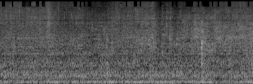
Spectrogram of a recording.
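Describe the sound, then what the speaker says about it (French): Carrots fry in a pan with a steady, close sizzle and faint crackle that holds evenly throughout, with no talking. "Je vais laisser encore frire un tout petit peu juste."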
